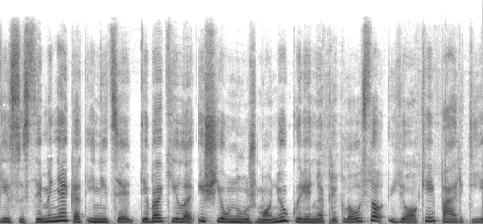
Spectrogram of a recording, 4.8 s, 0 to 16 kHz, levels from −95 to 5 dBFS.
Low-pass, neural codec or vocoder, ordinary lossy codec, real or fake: 14.4 kHz; codec, 44.1 kHz, 7.8 kbps, Pupu-Codec; AAC, 96 kbps; fake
